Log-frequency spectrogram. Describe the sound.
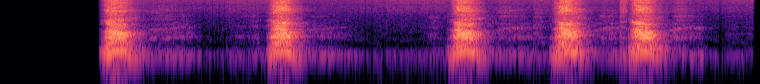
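A dog barks five times in short, sharp bursts, each bark distinct and fairly loud, with brief pauses between them and the last three coming closer together.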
